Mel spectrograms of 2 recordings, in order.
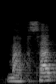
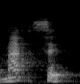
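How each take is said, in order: First: The vowel after the s is 'a'. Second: The vowel after the s is not 'a'. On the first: The speaker calls it wrong. "صد رو با فتحه بخونی غلطه" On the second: The speaker calls it right. "اسم مکان"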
